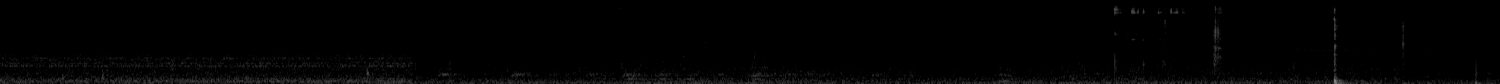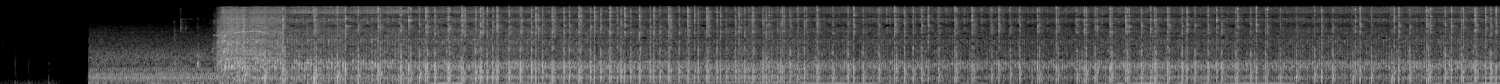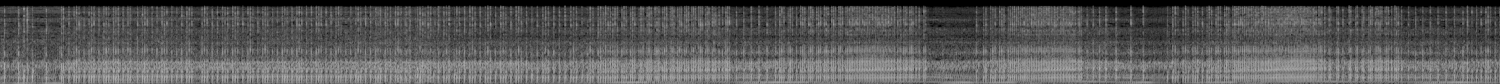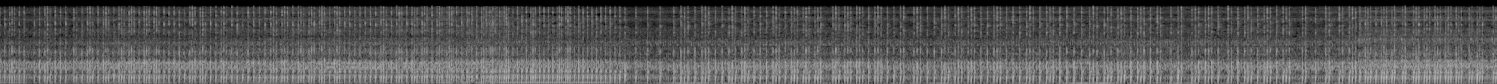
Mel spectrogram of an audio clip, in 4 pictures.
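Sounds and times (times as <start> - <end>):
small metallic clicks: 11.1 - 12.3
model engine running: 15.9 - 59.9.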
